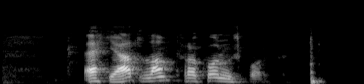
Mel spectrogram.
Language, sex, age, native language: Icelandic, male, 70-79, Icelandic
